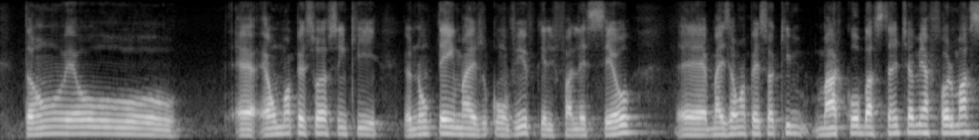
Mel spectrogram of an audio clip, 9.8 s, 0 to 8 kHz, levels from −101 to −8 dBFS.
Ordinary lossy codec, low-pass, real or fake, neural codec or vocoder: none; none; fake; codec, 16 kHz, 2 kbps, FunCodec, trained on Chinese and English, 25 frames a second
